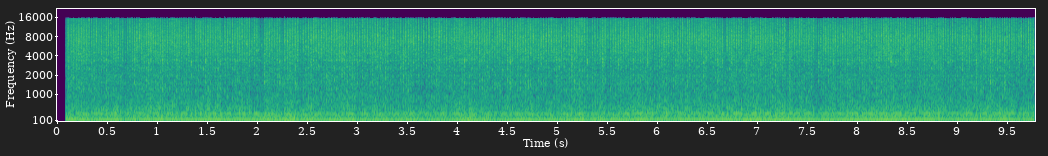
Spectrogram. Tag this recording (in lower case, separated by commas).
engine, vehicle, idling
